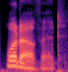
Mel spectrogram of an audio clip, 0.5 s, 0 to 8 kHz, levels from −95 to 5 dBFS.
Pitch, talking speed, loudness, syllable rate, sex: 120 Hz, 350 wpm, -18 LUFS, 7.5 syllables/s, male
